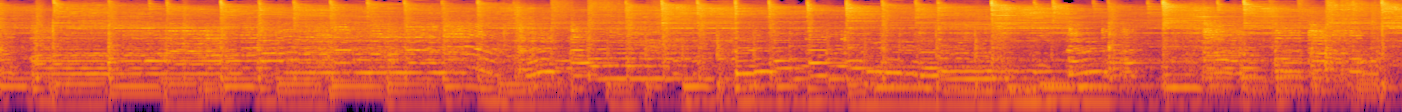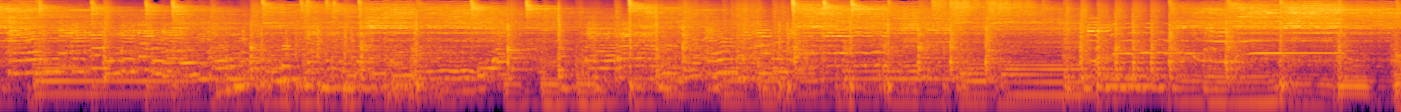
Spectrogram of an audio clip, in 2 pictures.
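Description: Live rock band playing an instrumental passage: electric guitar lines that bend and slide over electric bass and a full drum kit with snare and bass drum.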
